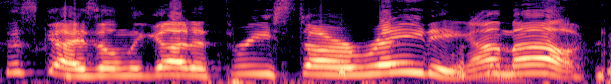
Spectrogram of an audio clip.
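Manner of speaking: high, loud comic bear. Pretend. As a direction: huff like a picky bear. Bear rating driver.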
